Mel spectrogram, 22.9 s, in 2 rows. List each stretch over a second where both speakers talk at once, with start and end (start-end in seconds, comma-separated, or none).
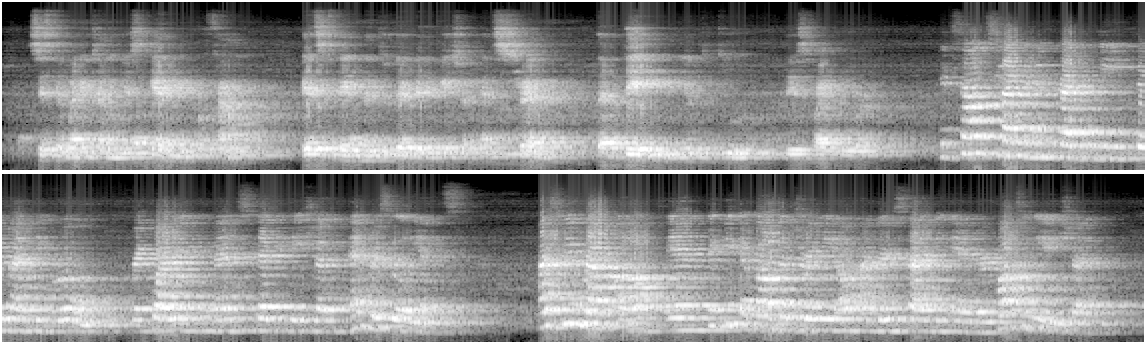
none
